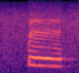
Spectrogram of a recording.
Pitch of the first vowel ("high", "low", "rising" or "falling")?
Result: low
